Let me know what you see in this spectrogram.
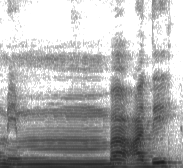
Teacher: نون ساکن کی آواز کو میم سے بدل کر غنے کے ساتھ ادا کیا جائے گا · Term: اقلاب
